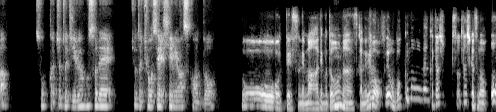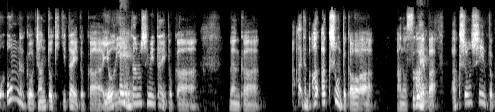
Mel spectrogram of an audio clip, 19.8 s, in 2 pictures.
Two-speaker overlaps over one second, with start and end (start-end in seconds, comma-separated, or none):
none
